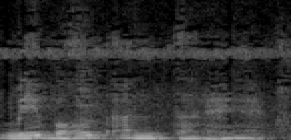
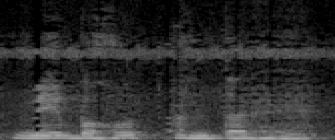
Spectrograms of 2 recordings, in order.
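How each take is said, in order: Both takes have the same delivery.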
